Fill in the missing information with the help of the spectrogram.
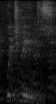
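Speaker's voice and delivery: ordinary talk, nothing marked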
